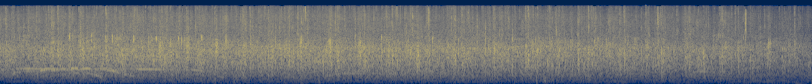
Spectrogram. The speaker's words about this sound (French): Voilà, c'était une pièce … que vous pouvez applaudir bien fort.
